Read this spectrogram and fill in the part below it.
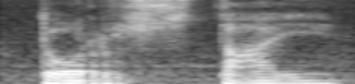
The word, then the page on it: torstai: [ˈt̪o̞rstɑi]; /ˈtors.tɑi/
